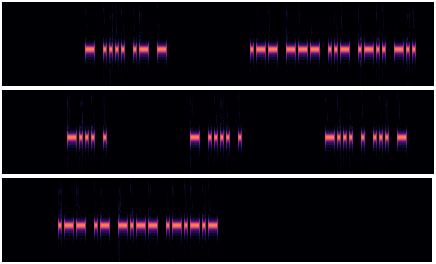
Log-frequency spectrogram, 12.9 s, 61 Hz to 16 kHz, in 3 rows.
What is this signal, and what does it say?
Morse code, heard as a keyed tone, about 40 wpm, 700 Hz. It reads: THAT WOULD BE THE BEST WAY.
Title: 4x Word-Spacing - Sentences from Top 400 Words - 40wpm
